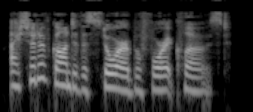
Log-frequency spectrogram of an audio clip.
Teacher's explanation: The stressed words are gone, store, closed.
